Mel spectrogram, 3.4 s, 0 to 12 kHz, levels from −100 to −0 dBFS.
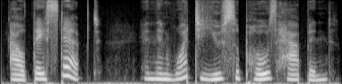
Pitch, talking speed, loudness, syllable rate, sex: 220 Hz, 175 wpm, -18 LUFS, 5.4 syllables/s, female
